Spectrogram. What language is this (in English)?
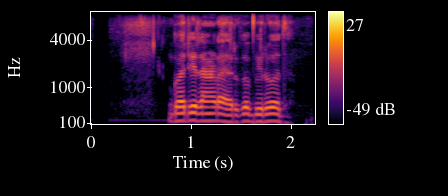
Nepali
